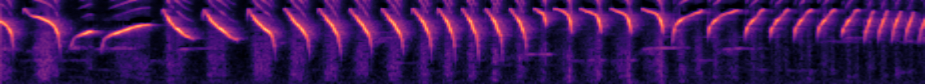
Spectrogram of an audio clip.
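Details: Vigorous canary song kept for tutoring and prompting other canaries, a continuous run of loud, high, fast descending whistled sweeps, some doubled, speeding up toward the end into a tight rolling trill.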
